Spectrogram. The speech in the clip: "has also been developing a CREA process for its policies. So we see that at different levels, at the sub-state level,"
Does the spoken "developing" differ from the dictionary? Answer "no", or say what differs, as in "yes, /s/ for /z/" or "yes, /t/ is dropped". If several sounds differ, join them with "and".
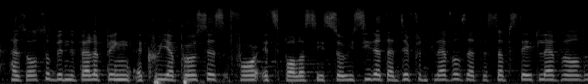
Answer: no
